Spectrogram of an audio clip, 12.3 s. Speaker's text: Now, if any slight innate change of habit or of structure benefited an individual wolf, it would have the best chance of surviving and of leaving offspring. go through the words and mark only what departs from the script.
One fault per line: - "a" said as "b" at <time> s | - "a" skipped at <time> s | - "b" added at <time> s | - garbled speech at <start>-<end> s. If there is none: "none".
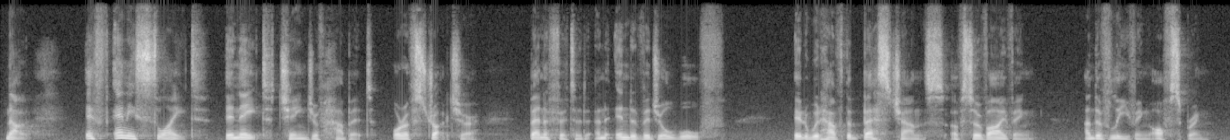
none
